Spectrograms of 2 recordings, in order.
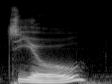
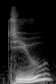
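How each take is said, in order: First: An o sound is heard between i and u. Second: The vowel goes straight from i to u. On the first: The speaker calls it right. "you have to add an additional letter O in the middle" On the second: The speaker calls it wrong. "this will not be read as Jiu"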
